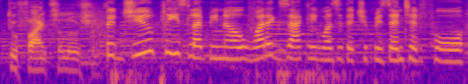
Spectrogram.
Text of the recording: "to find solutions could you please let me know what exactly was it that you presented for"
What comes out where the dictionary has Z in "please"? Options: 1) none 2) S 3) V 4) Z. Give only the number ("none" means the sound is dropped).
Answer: 4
